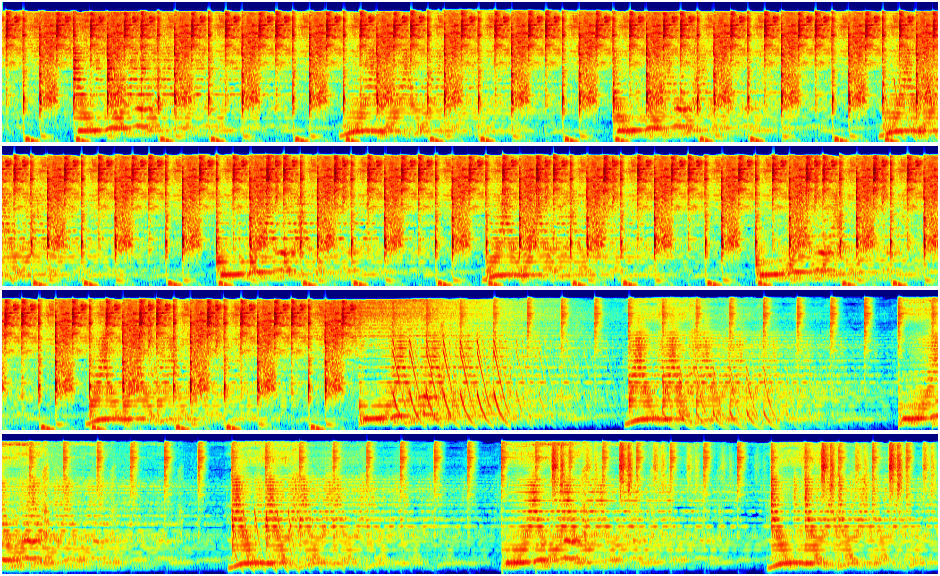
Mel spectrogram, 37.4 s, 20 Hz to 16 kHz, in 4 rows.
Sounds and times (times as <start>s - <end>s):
Music: 0.0s - 37.4s.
